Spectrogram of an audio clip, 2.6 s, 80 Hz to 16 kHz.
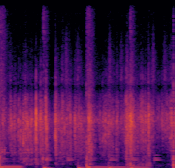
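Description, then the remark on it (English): A newspaper page is turned over to page 10 with a crisp, crackling rustle of paper that keeps going in a few uneven bursts for a couple of seconds. There are no voices, just a faint low hum beneath it. “Okay, turning the page again.”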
